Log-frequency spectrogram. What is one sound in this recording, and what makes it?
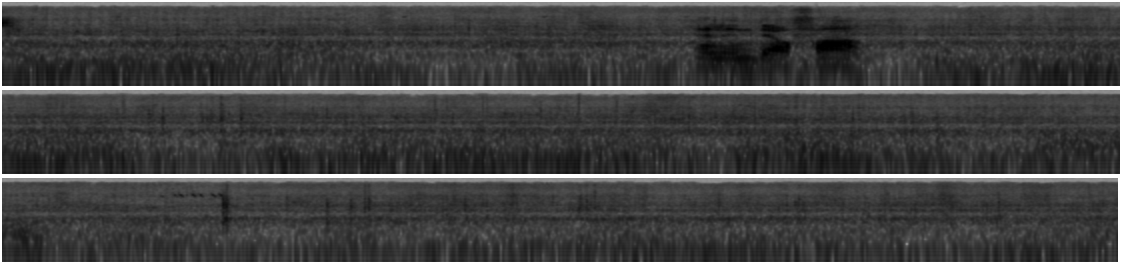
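Bicycle tyres roll on an asphalt road.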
